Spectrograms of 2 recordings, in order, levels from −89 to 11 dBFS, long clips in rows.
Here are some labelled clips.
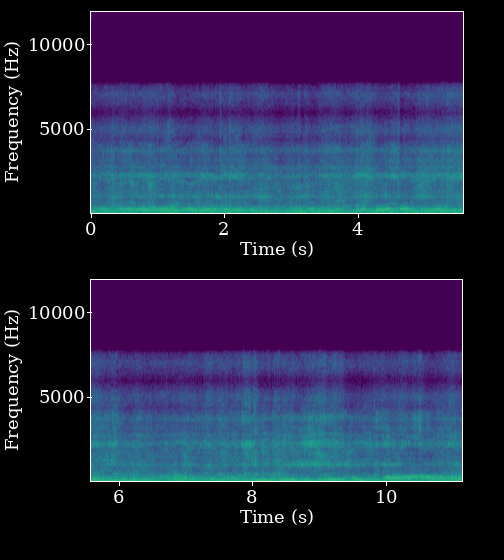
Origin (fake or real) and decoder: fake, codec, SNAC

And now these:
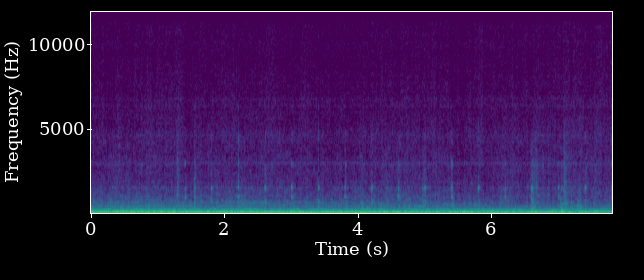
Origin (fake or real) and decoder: fake, codec, HILCodec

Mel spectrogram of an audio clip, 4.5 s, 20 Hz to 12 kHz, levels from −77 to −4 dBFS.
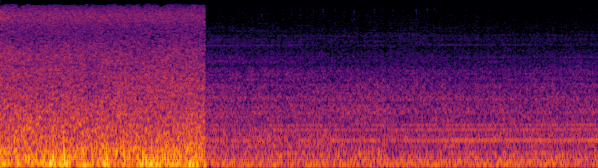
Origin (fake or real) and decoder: real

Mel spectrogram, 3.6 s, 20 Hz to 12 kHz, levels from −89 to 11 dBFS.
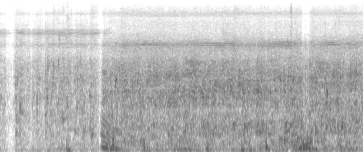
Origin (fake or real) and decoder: real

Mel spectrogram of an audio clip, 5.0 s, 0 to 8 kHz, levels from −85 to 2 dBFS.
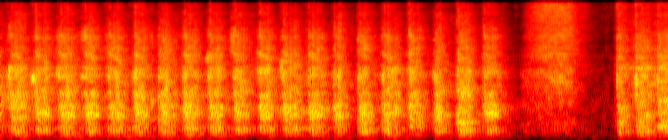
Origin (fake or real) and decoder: fake, vocoder, Vocos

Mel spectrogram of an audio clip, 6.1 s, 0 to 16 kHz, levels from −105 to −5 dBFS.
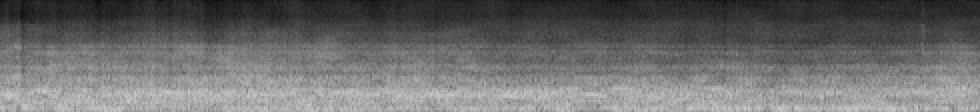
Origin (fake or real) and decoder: fake, codec, DAC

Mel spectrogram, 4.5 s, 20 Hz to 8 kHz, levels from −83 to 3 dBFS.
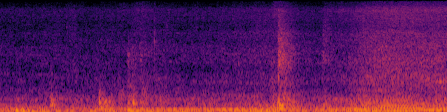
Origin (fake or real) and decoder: real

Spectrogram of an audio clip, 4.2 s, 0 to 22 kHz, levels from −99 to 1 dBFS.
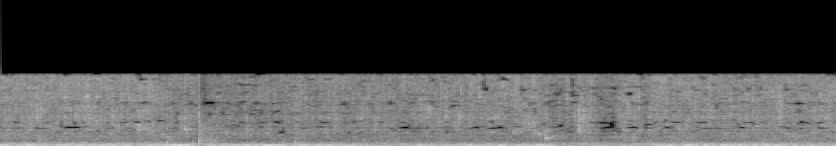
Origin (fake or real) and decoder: fake, vocoder, Vocos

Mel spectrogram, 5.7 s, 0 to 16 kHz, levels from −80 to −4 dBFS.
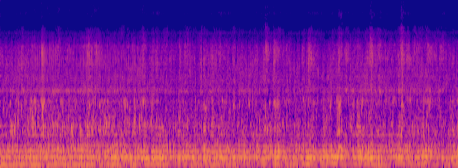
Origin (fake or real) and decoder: fake, vocoder, BigVGAN v2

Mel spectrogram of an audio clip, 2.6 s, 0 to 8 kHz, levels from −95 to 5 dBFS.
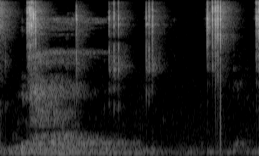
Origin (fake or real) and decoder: fake, vocoder, Vocos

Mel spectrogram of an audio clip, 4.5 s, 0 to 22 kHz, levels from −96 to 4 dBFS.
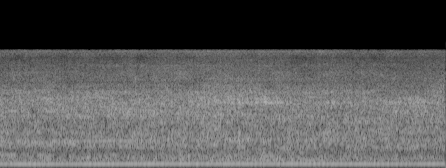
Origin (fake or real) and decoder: fake, codec, DAC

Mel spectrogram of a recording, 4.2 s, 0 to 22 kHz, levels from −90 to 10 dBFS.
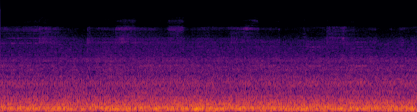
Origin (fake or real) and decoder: fake, vocoder, Vocos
